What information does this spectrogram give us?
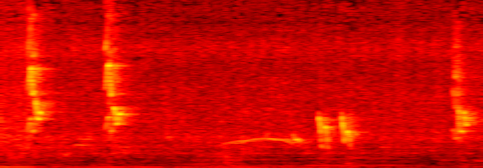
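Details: Cucak kombo, the greater green leafbird, singing as a lure for other birds: spaced, sharp high chirps, a soft rising whistle near the middle, then a close double chirp and a final note.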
